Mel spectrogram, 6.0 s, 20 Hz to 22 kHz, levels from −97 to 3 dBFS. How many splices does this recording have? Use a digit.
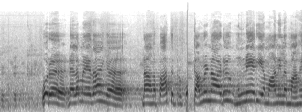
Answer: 1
